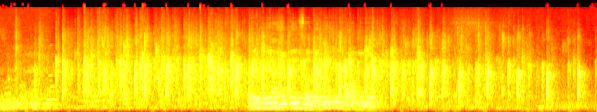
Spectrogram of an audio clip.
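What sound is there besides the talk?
audience applause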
